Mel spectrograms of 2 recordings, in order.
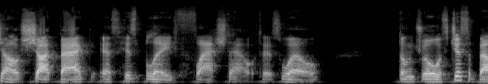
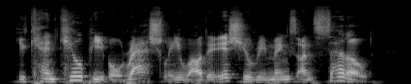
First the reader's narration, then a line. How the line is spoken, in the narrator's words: Li Ru said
